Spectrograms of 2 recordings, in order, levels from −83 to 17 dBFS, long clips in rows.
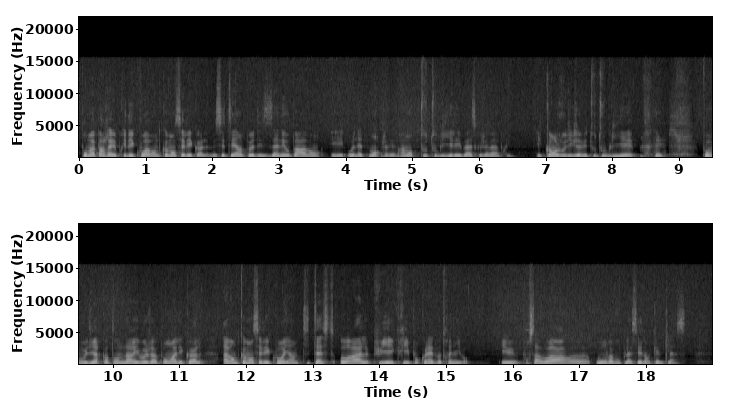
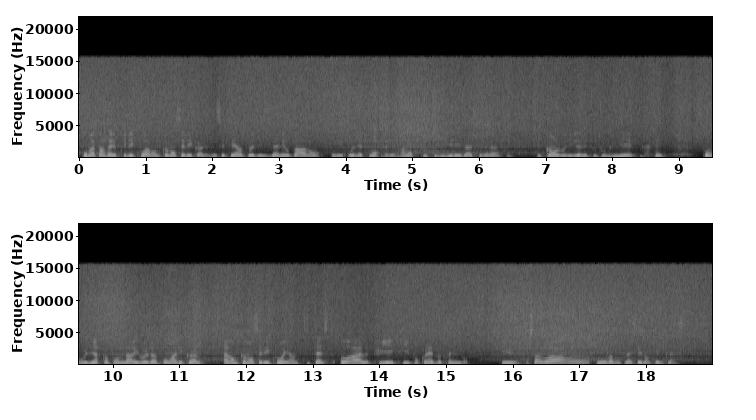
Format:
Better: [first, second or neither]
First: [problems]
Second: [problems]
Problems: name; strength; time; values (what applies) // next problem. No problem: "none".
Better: first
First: hiss; faint; throughout; 20 dB below the speech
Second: hiss; loud; throughout; 1 dB below the speech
